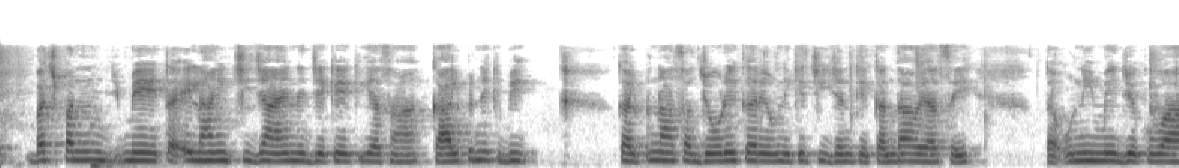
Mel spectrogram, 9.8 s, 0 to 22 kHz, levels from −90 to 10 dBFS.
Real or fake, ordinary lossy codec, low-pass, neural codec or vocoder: real; MP3, 48 kbps; 7.2 kHz; none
